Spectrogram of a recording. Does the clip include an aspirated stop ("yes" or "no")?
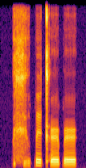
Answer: no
